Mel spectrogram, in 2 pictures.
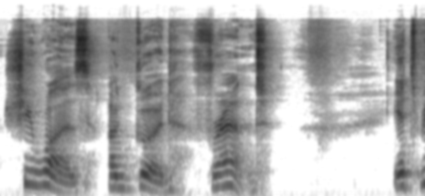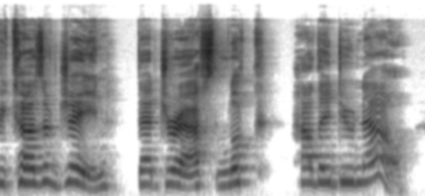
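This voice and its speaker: Slow-paced woman reading to young children. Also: high-pitched, fairly bright tone. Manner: pauses to ask simple questions and explain words. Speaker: children's storyteller and teacher. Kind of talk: read-aloud of a picture book for young children.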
